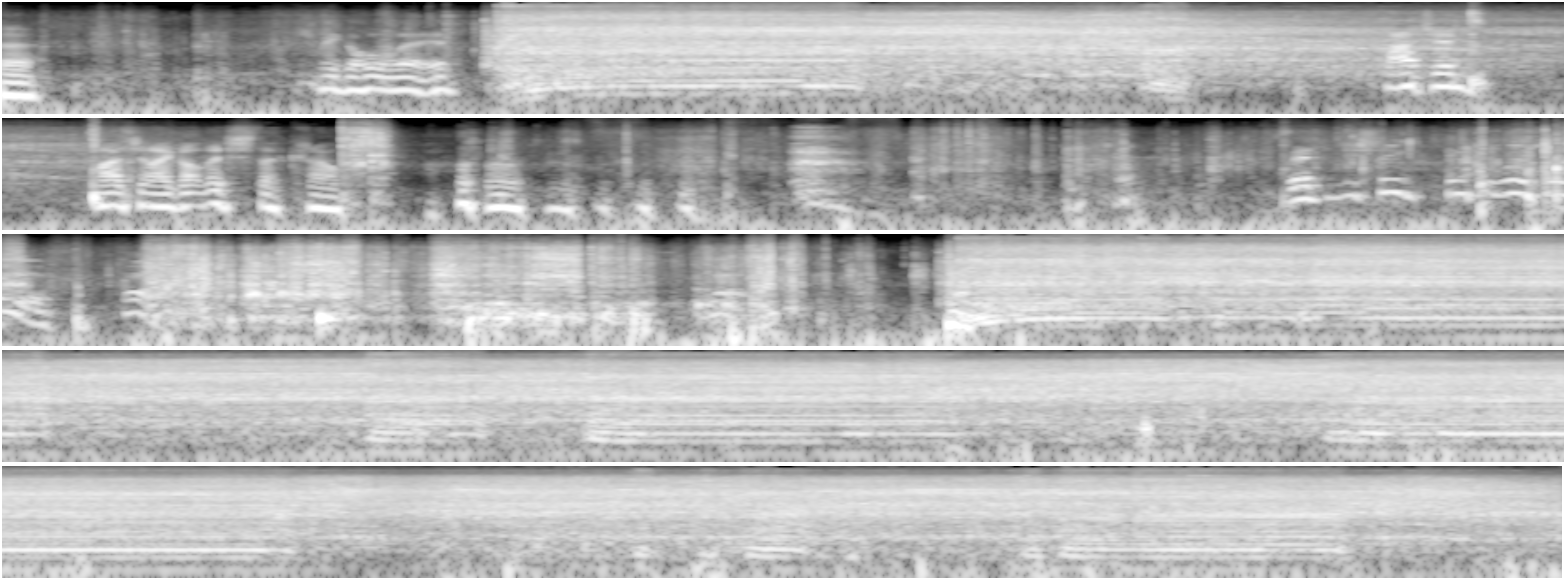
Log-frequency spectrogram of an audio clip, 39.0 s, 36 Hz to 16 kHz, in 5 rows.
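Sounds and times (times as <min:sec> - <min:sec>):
electric drill drilling: 0:02.4 - 0:08.4, 0:20.3 - 0:39.0.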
